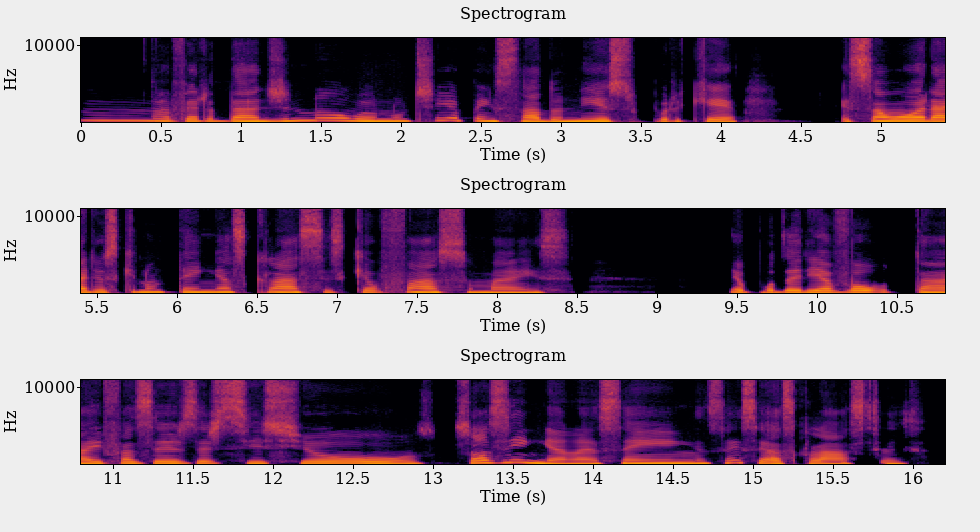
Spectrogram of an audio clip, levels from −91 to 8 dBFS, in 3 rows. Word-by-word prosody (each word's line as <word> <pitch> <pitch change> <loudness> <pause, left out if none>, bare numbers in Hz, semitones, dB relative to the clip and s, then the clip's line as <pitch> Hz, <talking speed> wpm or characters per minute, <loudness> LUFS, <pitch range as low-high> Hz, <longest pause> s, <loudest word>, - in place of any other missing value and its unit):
Hum, 340 -2 -9
na 295 -2 -2
verdade, 255 -1 +1
não. 340 -2 -2
Eu 260 - +5
não 255 +2 +2
tinha 350 +5 -10
pensado 250 -6 0
nisso, 250 +2 +3
porque 245 -2 -3 0.7
são 270 +2 +4
horários 255 -1 +3
que 260 - -9
não 255 +1 +2
tem 250 0 +1
as 260 -2 -1
classes 245 -2 -1
que 260 - -7
eu 260 - -4
faço. 245 -4 0
Mas 210 -2 -1 1.0
eu - - -1
poderia 250 0 +1
voltar 245 -1 +1
e - - 0
fazer 250 0 -1
exercício 245 0 -3 0.9
sozinha, 295 - 0
né, 195 +1 +1
sem 230 +1 +3
sem 295 +8 -9
ser 305 -4 -5
as 220 -3 +1
classes. 190 -1 -3
250 Hz, 125 wpm, -22 LUFS, 230-265 Hz, 1.0 s, Eu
